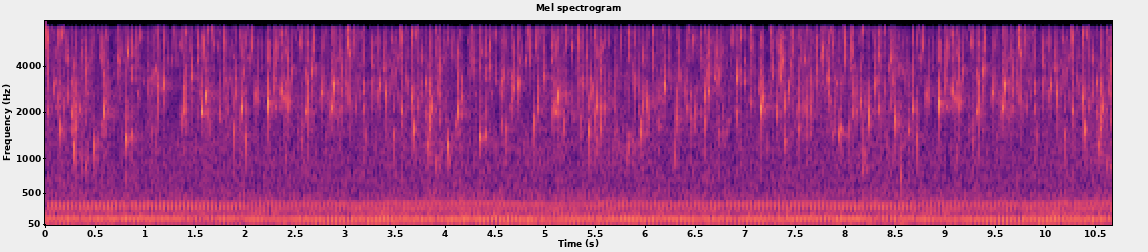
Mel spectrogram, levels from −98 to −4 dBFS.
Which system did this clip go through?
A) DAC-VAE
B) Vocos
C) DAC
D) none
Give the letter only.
D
